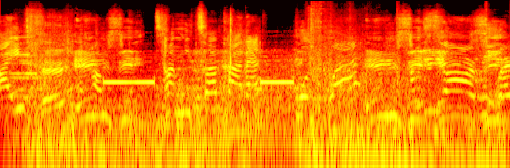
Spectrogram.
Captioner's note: beep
